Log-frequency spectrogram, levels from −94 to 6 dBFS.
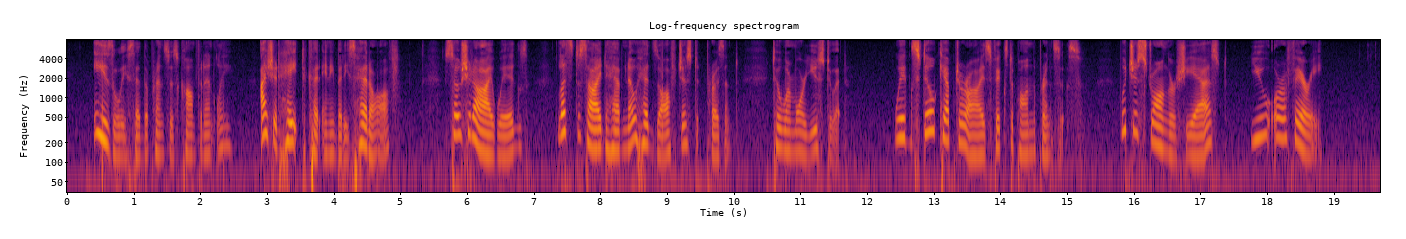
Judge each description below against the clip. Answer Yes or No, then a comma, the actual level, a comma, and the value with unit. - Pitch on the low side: No, medium, 160 Hz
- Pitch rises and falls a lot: Yes, wide, 7.9 semitones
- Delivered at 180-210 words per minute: No, average, 155 wpm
